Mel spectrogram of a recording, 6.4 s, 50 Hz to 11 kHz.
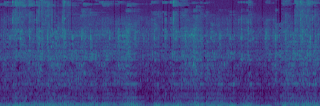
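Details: Abandoned Toyota AE86 with carburetor settings reset, the timing retarded and the PCV and brake booster hoses capped: a deep uneven note with surging, lumpy pulses and no settled idle. Running rough, still not healthy.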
